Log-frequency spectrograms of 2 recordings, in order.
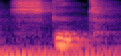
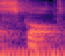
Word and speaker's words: Scoot: you make any jokes scoot McNary it's not Scott it's scoot um he's been cast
